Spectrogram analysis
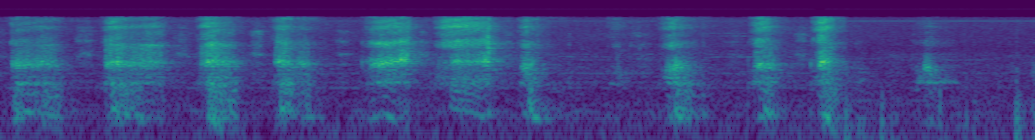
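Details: Dog with reverse sneezing (pharyngeal gag reflex): a rapid run of loud, honking snorts pulled in through the nose.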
